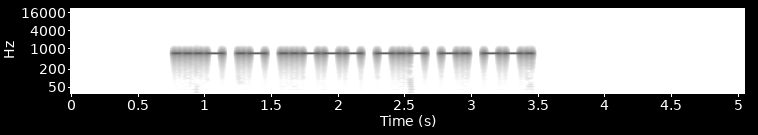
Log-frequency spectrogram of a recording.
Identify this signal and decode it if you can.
Morse code, heard as a keyed tone, about 30 wpm, 700 Hz. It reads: VA2KNG
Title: DXCC-100 Call Signs - 6 Characters - Repeated 2x - 30wpm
